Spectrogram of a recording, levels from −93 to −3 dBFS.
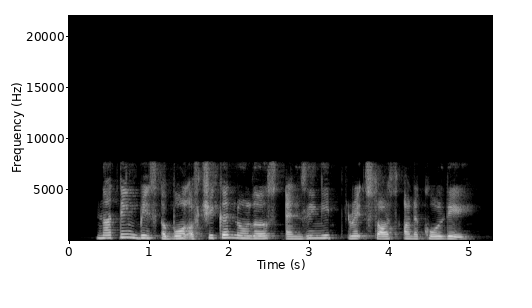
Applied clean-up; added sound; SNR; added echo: neural mask model DeepFilterNet 3.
